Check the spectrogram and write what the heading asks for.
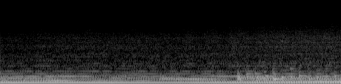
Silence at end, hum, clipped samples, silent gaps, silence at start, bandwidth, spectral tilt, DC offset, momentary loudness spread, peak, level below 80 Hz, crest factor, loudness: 0 s; none; under 0.1%; none; 0 s; 6.8 kHz; -9 dB/octave; under 0.1%; 5 LU; -14 dBFS; -38 dBFS; 12 dB; -29 LUFS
